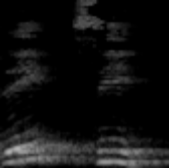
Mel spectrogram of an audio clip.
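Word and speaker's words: receipt: री सीट री सीट तो यहां जो पी है वो क्या है साइलेंट है क्यों क्योंकि देखो पी के बाद क्या आया है टी आया है यहां पी के बाद टी आया है और जब पी के बाद टी आया तो पी क्या हो जाता है साइलेंट हो जाता है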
